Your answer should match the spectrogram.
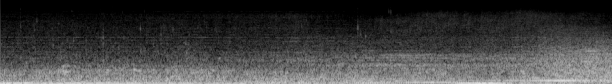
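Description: Muffled underwater rumble of churning water and bubbles, heavy in the low end. A low steady drone comes in about five seconds in.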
